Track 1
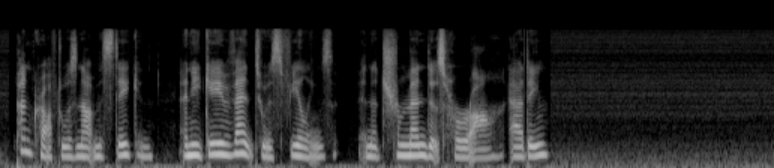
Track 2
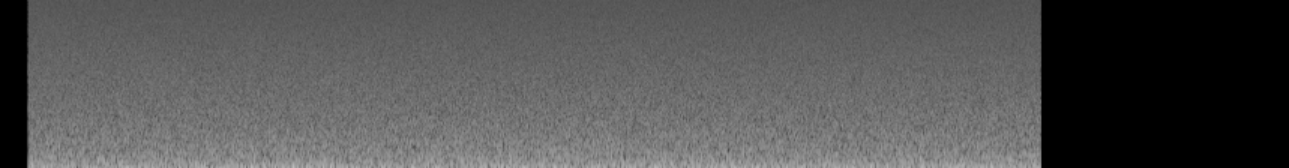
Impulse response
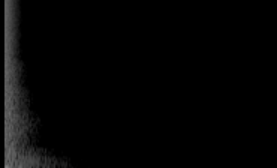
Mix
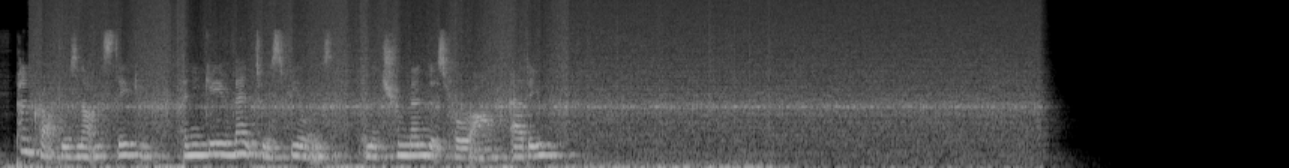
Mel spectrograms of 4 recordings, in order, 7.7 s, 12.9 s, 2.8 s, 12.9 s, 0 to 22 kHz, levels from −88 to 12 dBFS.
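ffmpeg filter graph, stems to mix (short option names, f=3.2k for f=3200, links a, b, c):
-filter_complex "[0:a]volume=-4dB,asplit=3[a][b][c];[b]volume=-7dB[d];[1:a]aeval=exprs='val(0)*sin(2*PI*1800*n/s)':c=same,volume=-13.5dB,asplit=2[e][f];[f]volume=-9dB[g];[c]apad=whole_len=568829[h];[e][h]sidechaingate=range=-9dB:threshold=-50dB:ratio=16:detection=peak[i];[2:a]atrim=start_sample=2205[j];[d][g]amix=inputs=2:normalize=0[k];[k][j]afir=irnorm=-1:irlink=0[l];[a][i][l]amix=inputs=3:normalize=0,acontrast=70,alimiter=limit=-13.5dB:level=0:latency=1:release=229"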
